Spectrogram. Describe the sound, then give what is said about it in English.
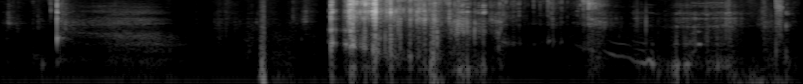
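Crunchy bites and chewing of caviar, a few sharp crackling bursts in the middle followed by softer, irregular mouth sounds, moderately loud with no talking. “Let's take a quick caviar break.”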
